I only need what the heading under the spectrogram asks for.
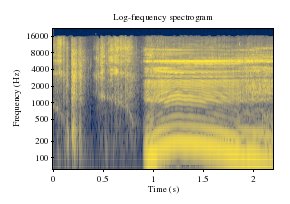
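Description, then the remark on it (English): A few crisp crunching bites into Penny's Crispy Pork Crackling, a slow-cooked Australian snack, quickly followed by a long, loud, satisfied humming "mmm" from a voice. “Penny's Crispy Pork Crackling is slow cooked for that big crunch and taste.”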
